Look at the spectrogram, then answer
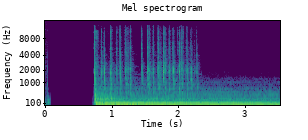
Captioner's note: typing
